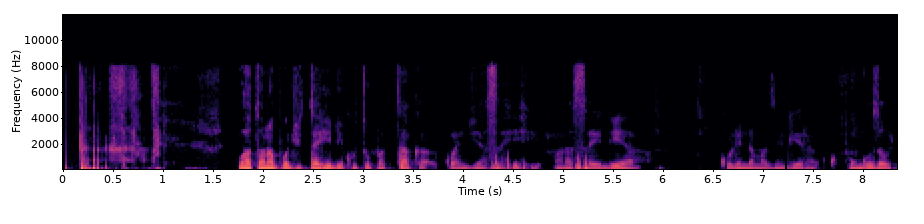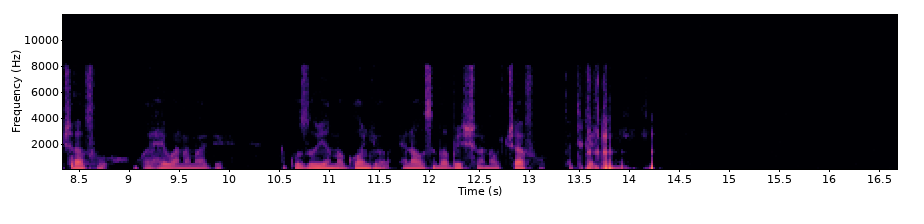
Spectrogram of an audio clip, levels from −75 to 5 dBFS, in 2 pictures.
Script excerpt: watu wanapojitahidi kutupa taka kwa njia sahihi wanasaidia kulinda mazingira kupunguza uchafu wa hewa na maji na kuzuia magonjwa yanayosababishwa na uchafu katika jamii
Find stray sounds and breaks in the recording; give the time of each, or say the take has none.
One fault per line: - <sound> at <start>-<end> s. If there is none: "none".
- dropout at 7.2-7.2 s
